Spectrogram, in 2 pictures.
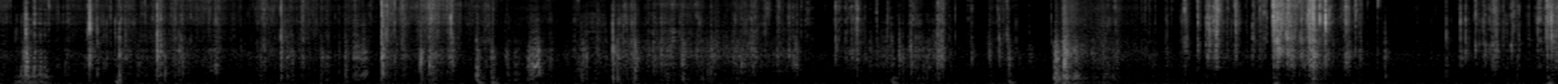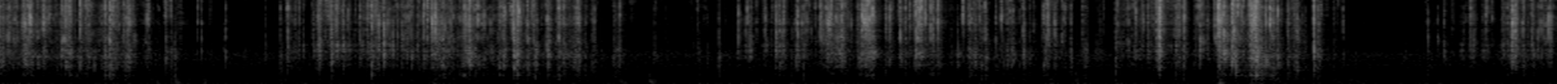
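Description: Trading card packs and their plastic wrapping being torn open and crinkled by hand, an irregular crackling with many small clicks and a few louder tearing bursts.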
